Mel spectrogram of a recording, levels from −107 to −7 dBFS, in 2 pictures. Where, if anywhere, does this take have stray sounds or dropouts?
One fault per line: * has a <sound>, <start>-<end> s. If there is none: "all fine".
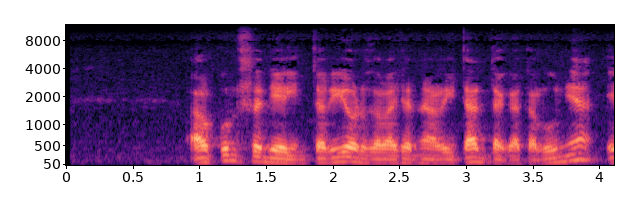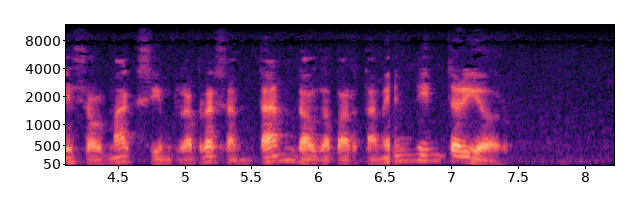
* has a dropout, 6.5-6.6 s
